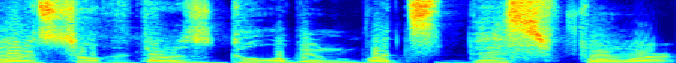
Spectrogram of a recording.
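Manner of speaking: very high-pitched, enraged, furious outburst. In a tabletop game scene, the game master voices a character who is very angry. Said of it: "and he is very angry. He's like".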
